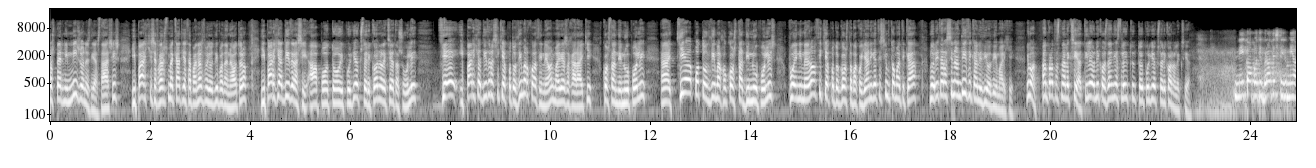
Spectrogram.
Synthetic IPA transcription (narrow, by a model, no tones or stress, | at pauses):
ospe̞ɾnimizo̞ne̞zðiɐst̪ɐsis | ipɐɾçiseefxɐɾist̪ume̞kɐt̪iʝɐθɐepɐnelθumejɐoiðipo̞t̪ene̞o̞t̪e̞ɾo̞ipɐɾçiɐnd̪iðɾɐsiʔɐpo̞t̪o̞ipuɾʝio̞eksot̪eɾiko̞nɐleksiɐt̪ɐsuli | ce̞ipɐɾçiɐnd̪iðɾɐsiceɐpo̞t̪o̞ðimɐɾxo̞ɐθine̞o̞nmɐɾiɐzɐxɐɾɐci | ko̞nst̪ɐnd̪inupo̞li | ce̞ɐpo̞t̪o̞nðimɐɾxo̞ko̞nst̪ɐnd̪inupo̞lis | pue̞nime̞ɾo̞θiceɐpo̞t̪o̞ɡo̞st̪ɐpɐko̞ʝɐniʝɐt̪isimbt̪o̞mɐt̪ikɐno̞ɾit̪e̞ɾɐsinɐnd̪iθikɐniðio̞ðimɐ̰ɾçi | lipo̞npɐmepɾo̞t̪ɐst̪inɐle̞ksiɐt̪ile̞jo̞niko̞zðe̞nd̪iɐsilet̪o̞ipuɾʝioeksot̪eɾiko̞nɐle̞ksiɐ̰ | nikoɐpot̪ibɾo̞t̪ist̪iɣmio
